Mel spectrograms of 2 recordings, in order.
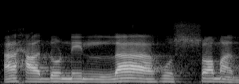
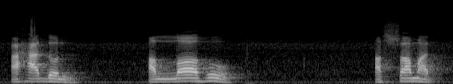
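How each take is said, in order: First: Ahadun runs into the next word with an added nun. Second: Ahadun ends, then Allahu starts as a separate word. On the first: "Tadinya ahadun dirubah menjadi ahadunil" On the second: "sebetulnya itu aslinya ahadun"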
